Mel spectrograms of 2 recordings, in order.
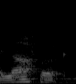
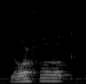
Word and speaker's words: Norfolk: out in norfolk virginia that's how the locals say norfolk norfolk we all got together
